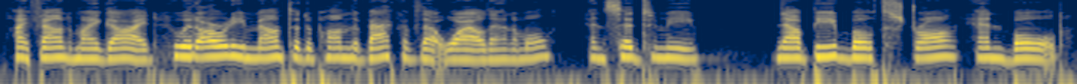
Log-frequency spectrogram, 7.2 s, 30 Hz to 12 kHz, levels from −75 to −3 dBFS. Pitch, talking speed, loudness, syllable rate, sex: 195 Hz, 210 wpm, -16 LUFS, 5.3 syllables/s, female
